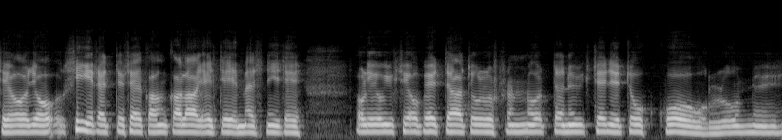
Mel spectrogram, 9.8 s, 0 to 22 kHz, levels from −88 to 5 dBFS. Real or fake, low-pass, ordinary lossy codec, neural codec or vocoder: fake; 19.8 kHz; none; autoencoder, 48 kHz, 128 numbers a frame, DAC-VAE, trained on Japanese speech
